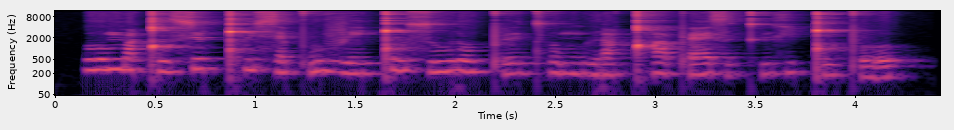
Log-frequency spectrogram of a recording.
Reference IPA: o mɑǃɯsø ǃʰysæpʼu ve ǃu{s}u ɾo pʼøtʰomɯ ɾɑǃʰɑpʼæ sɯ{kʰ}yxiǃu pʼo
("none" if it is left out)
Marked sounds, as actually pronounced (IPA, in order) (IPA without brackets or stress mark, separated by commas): s, kʰ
